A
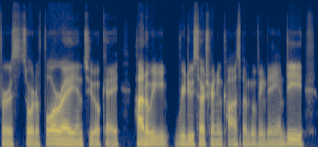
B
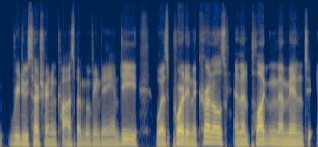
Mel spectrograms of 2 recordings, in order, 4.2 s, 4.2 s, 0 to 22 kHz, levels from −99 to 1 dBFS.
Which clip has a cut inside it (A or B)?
B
